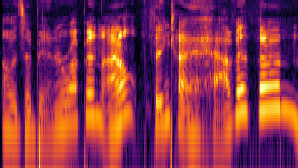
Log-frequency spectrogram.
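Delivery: ordinary talk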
